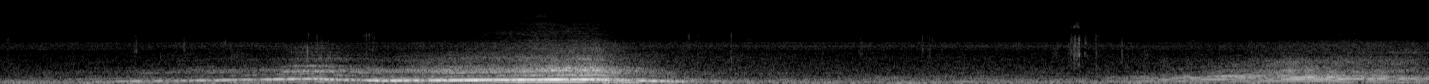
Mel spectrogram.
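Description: A motor vehicle's engine passing close by. It builds up, is loudest a few seconds in, then falls in pitch and fades as it goes past. A second, fainter vehicle approaches near the end.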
